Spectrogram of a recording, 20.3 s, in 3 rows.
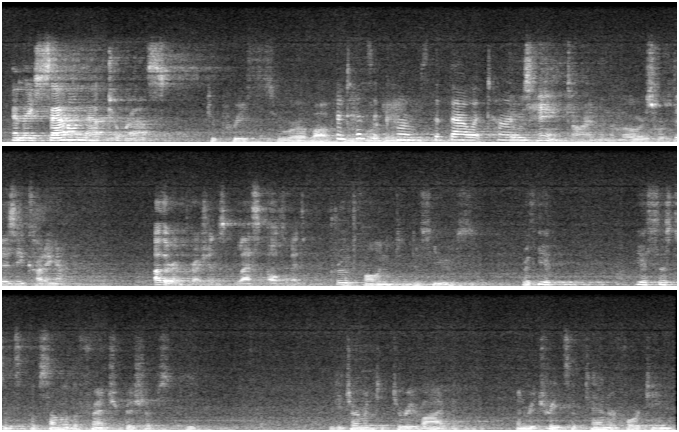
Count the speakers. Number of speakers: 5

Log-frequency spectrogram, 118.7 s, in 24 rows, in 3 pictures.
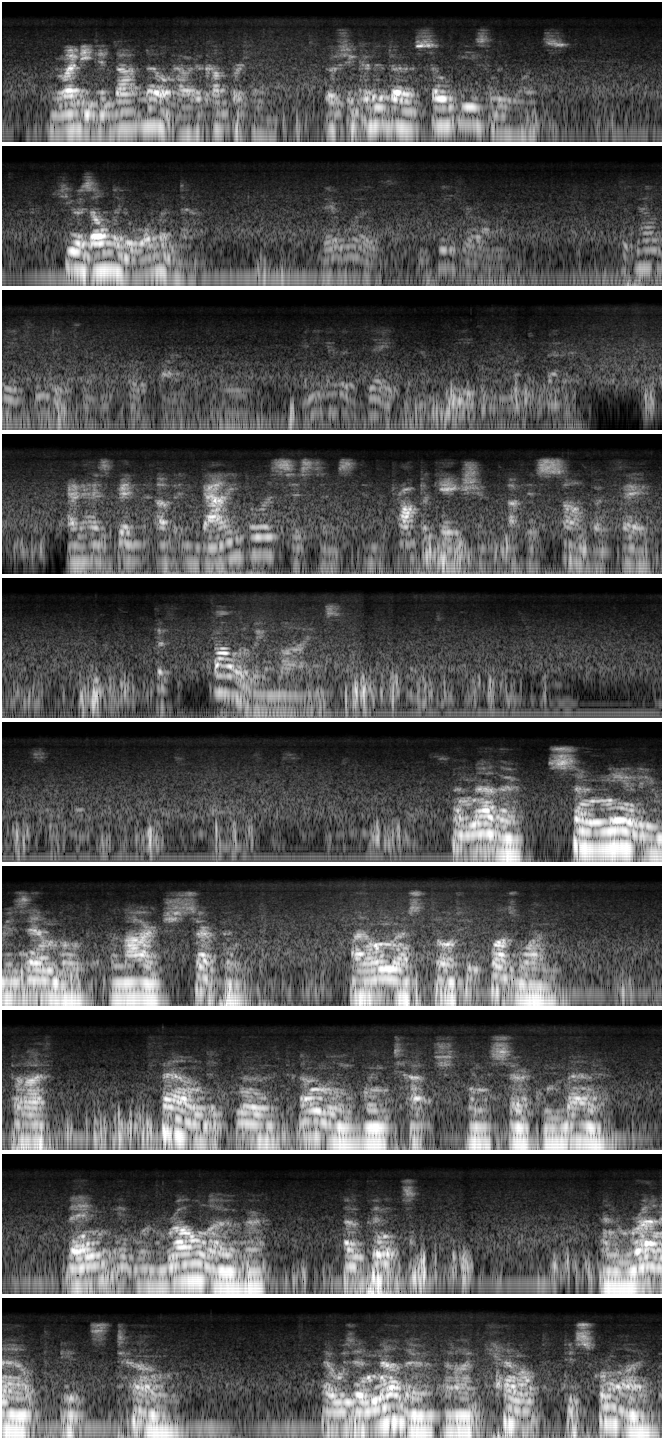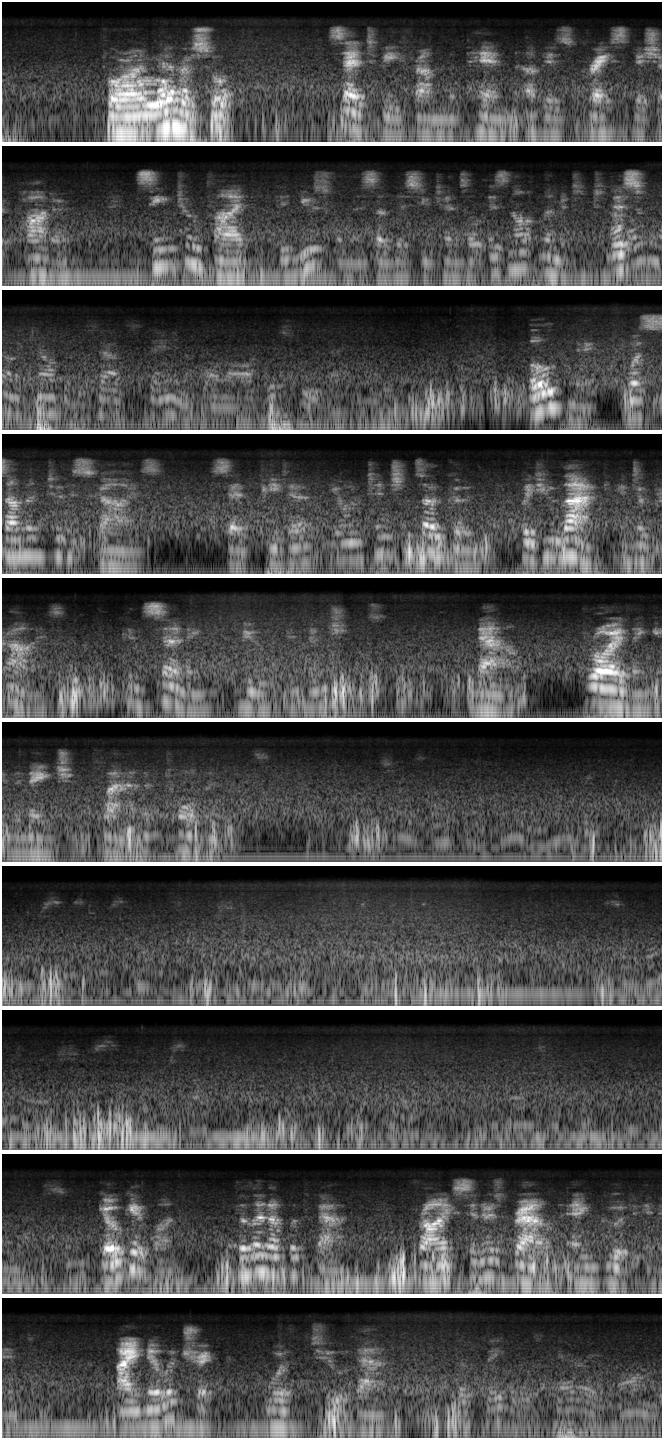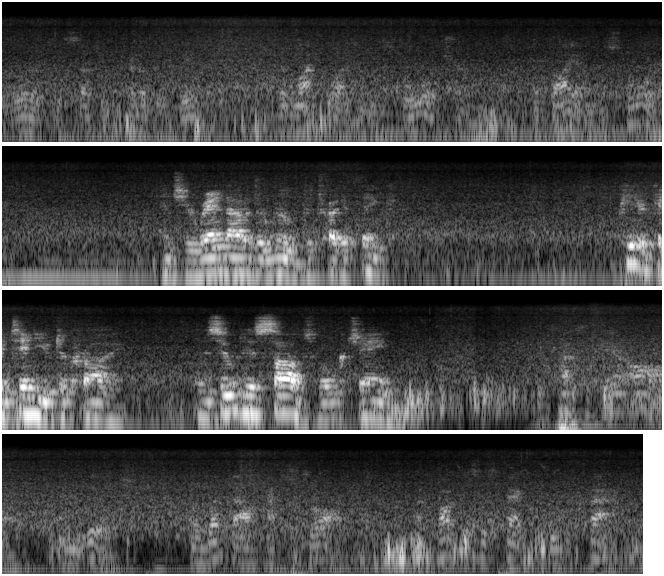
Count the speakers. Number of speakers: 5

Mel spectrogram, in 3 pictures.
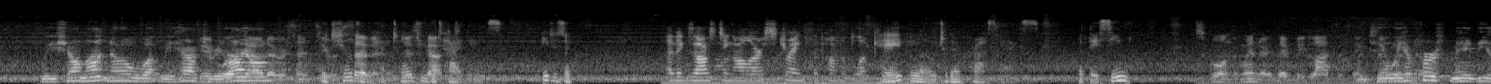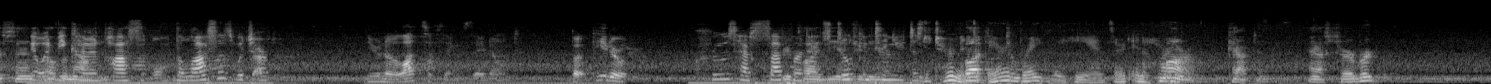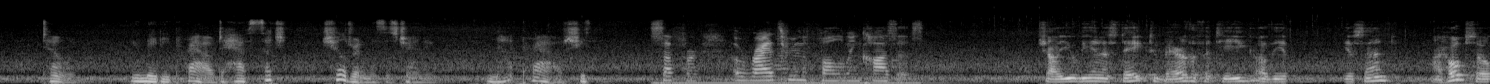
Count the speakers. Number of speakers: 4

